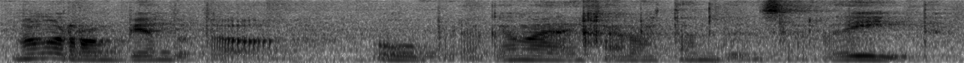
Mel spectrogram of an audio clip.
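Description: A young woman with an Argentine accent, commenting on her own gameplay, muttering softly while she plays and breaking into high shrieks. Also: fast talker, background noise. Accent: Argentine Spanish. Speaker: gaming YouTuber.

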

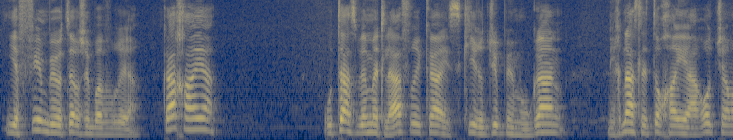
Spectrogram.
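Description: A rabbi telling a dramatic story in an animated, lively way as a sermon. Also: male voice, fairly high pitch.

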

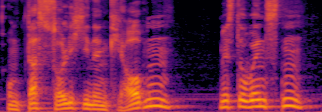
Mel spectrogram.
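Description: A man reading aloud voices a gruff village constable who speaks with doubt and scolding disbelief. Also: fairly high pitch, very animated, measured pace, dark tone, voice pushed up. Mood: skeptical. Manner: skeptical, scolding.

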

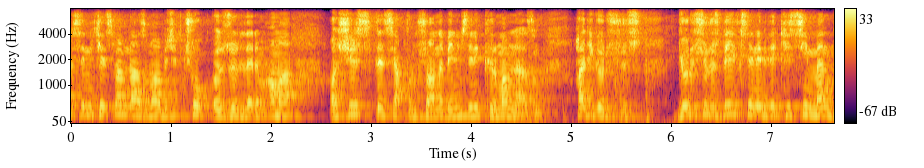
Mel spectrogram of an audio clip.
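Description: Teenage boy, gameplay commentary, fairly high voice, excitable and yelling, echoey room, muffled lo-fi mic, keyboard clicks. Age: teens. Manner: excitable, yells and trash-talks at opponents. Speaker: gaming YouTuber. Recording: roomy, dull lo-fi mic.

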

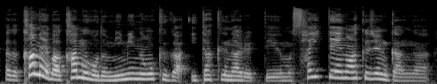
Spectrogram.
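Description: A woman hosting a casual solo radio talk, telling stories in an animated way and laughing often. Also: a little high, fast talker. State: recovering from illness. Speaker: podcast host.

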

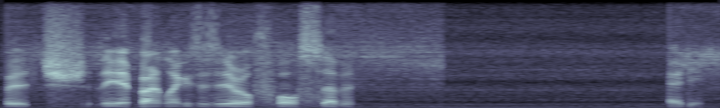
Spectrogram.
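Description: A young male student pilot talks himself through the flying on a headset. His voice is deep and flat, with faint noise behind it. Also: slow, poor audio. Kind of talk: casual thinking aloud while flying. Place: small plane cockpit in flight. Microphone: aviation headset.

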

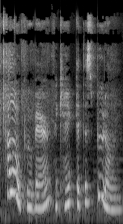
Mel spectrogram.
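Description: A woman's voice: medium pitch, big pitch swings, normal speed, warm tone, soft background music, lightly acted. A woman voicing a confident, offhand young boy who is fondly bossy in a children's story. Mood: friendly. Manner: breezy, explaining things carelessly. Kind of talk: children's storybook character reading.

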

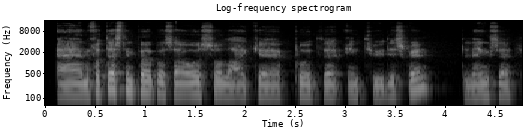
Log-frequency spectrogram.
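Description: Man, mid-range voice, casual coding tutorial, hesitant, lots of fillers. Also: mid-range voice. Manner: loose, hesitant, many fillers and restarts. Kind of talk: casual screen-recorded coding walkthrough.

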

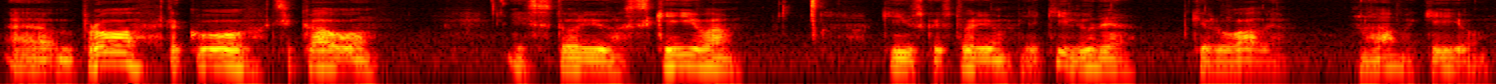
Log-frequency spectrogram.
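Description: In a casual spoken style, a man recounts a personal anecdote in a low, gravelly, husky voice. He takes it slowly with long pauses, growing animated and mocking as the story builds and getting louder at the punchlines.

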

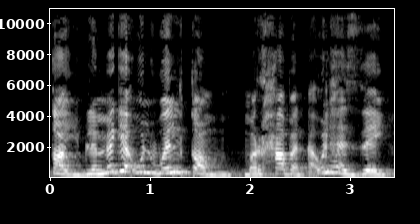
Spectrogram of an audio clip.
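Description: A woman with an Egyptian Arabic accent teaching an English lesson to young pupils, spelling words out slowly and repeating them. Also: sits high, big pitch swings, sharp tone, slight background noise. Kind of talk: online English lesson for children. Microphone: voice-over on an interactive whiteboard video.

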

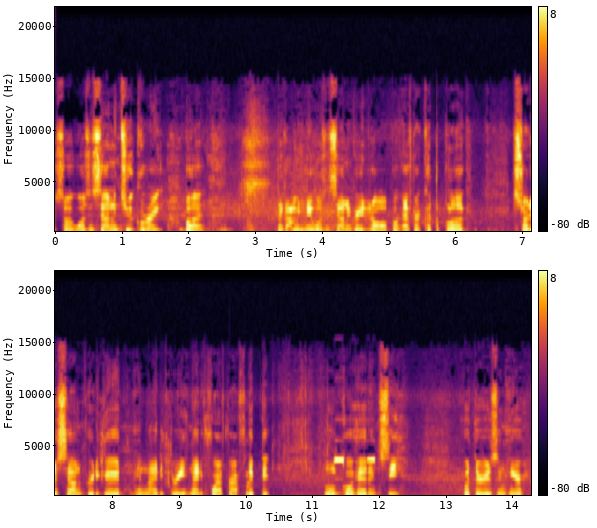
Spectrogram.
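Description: A man with a drawl talks his way through a metal detecting hunt, a little winded and full of filler words. His voice sits at an ordinary pitch. A faint hum of the outdoors stays underneath. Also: normal speed, long pauses. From Texas. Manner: rambling, with frequent filler words. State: out of breath. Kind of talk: casual narration while digging. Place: outdoors in a humid field.

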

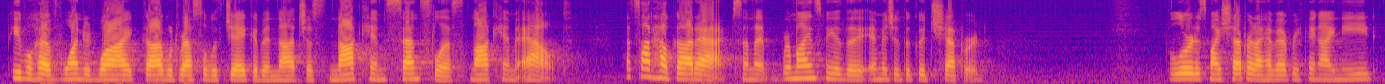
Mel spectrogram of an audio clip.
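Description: An older female pastor, her voice pitched fairly low, preaches with earnest passion from the pulpit, her intonation fairly even and smooth. Key words get slow, heavy emphasis to hammer them home. Her clip-on mic carries a long reverb from the sanctuary.

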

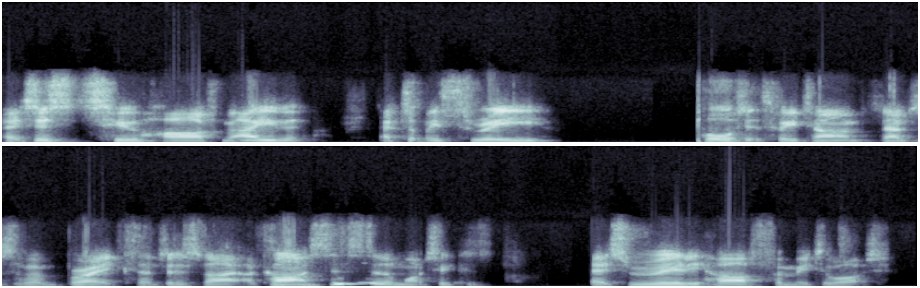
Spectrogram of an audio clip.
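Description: A man's voice: on the low side, a little fast, a bit bright. A man co-hosting a podcast, talking in a rambling, chatty, amused way. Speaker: podcast co-host. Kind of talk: casual chat. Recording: dull lo-fi podcast audio.

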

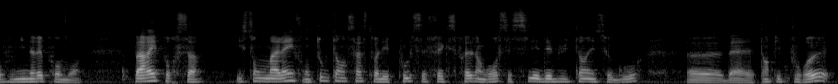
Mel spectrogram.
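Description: A man's voice: medium pitch, darkish tone. A young man giving a casual screen-recorded tutorial at his computer, hesitant and stumbling over his words, with many fillers. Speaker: tutorial host.

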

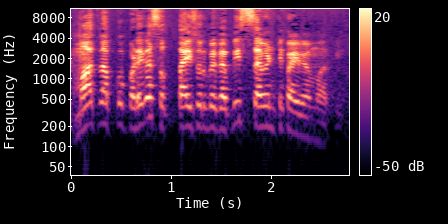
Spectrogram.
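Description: A man, a shop owner sitting in his cosmetics store and rattling off prices in a sales pitch. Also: animated, fast talker, pushed and bright, distant mic. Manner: salesman listing prices, counting items off. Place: crowded cosmetics shop indoors, seated cross-legged on floor.

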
